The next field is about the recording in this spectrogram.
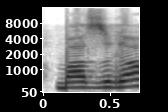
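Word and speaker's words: بازغہ: यहाँ पे हे की आवाज है दोस्तों, तो बाज़गाह बनता है ये नाम।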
